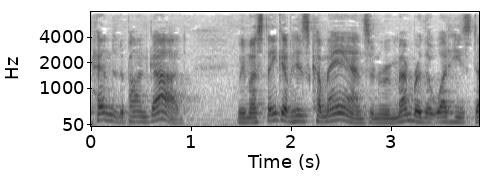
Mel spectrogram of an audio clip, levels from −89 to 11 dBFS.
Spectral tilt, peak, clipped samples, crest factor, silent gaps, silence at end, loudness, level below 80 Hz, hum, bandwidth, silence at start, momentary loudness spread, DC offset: -4 dB/octave; 0 dBFS; under 0.1%; 16 dB; none; 0 s; -16 LUFS; -50 dBFS; none; 7.8 kHz; 0 s; 7 LU; under 0.1%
